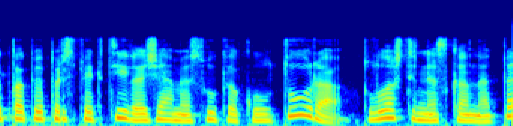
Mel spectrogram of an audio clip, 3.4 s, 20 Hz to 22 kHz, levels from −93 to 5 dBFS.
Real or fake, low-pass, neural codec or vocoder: fake; 7.2 kHz; codec, 16 kHz, 4 kbps, FunCodec, trained on Chinese and English, 50 frames a second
